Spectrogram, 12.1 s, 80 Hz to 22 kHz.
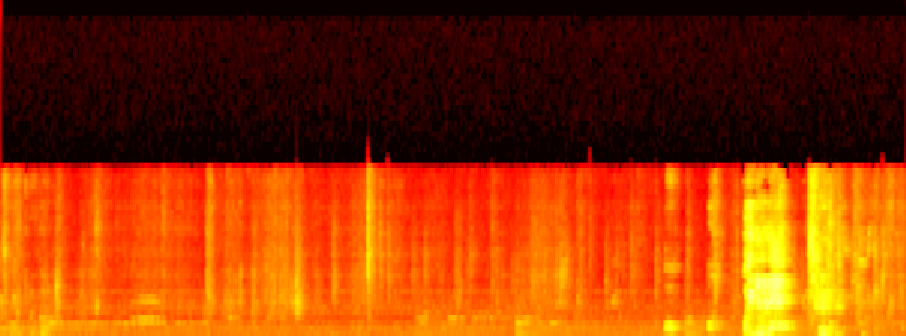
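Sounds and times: low steady hum: 0.0 - 12.0
scuffing and fabric rustling: 2.7 - 8.6.

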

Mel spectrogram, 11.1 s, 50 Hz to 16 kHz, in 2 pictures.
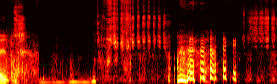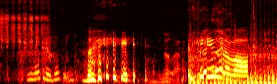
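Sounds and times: short wavering vocal sound: 1.4 - 3.5.

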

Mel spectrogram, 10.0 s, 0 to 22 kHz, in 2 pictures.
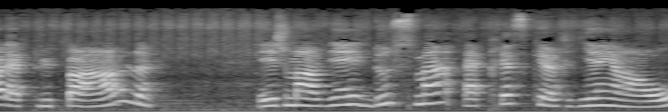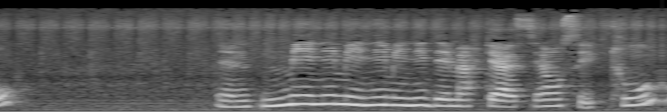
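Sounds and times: sponge rubbing on card: 0.0 - 10.0.

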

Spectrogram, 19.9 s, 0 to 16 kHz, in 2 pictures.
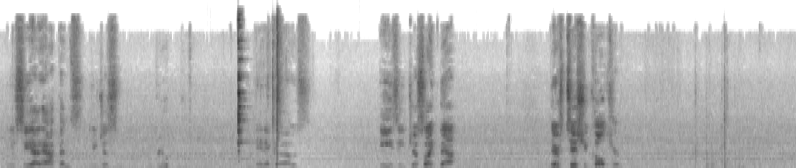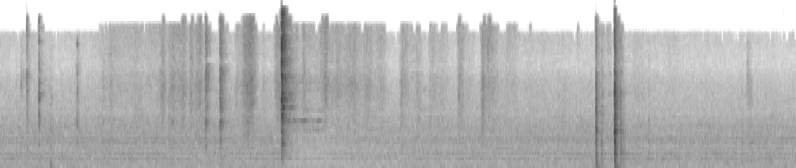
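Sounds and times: fan hum: 0.0 - 19.9.

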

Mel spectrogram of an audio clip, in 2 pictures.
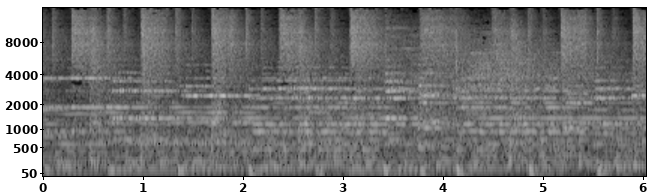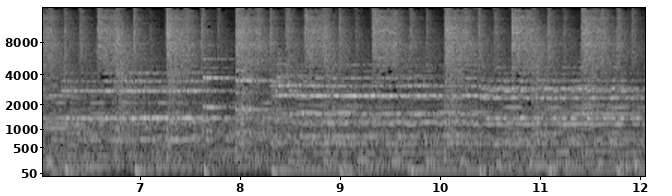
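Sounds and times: drum kit beat: 0.0 - 12.0
low bass pan notes: 0.0 - 12.0
steel band playing: 0.0 - 12.0.

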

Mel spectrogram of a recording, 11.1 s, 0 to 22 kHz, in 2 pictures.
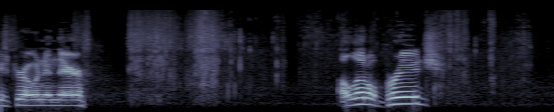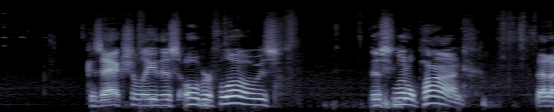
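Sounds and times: footsteps crunching dry leaves: 0.0 - 5.5, 6.8 - 8.7, 10.3 - 11.0.

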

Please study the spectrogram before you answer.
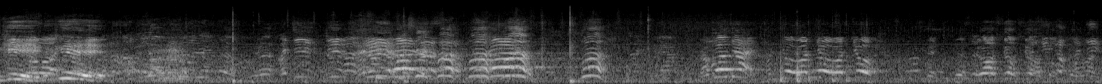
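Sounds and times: men shouting drawn-out calls: 0.0 - 8.8.

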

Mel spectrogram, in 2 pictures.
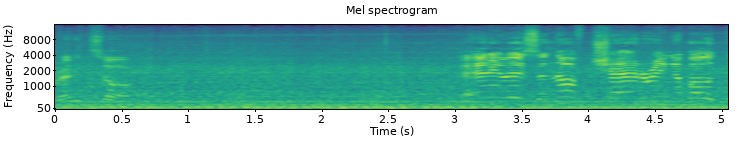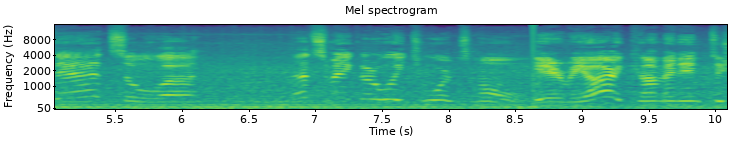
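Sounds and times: diesel truck engine hum: 0.0 - 10.0
road noise: 0.0 - 10.0.

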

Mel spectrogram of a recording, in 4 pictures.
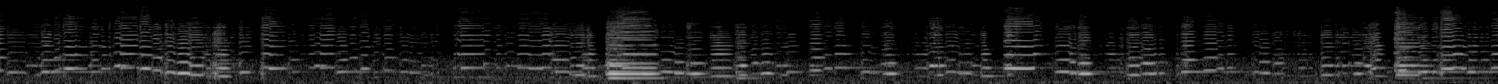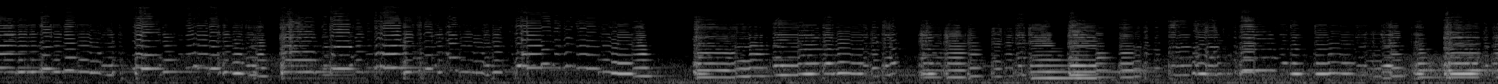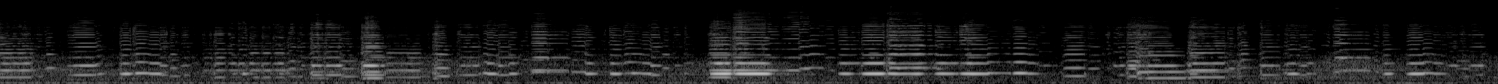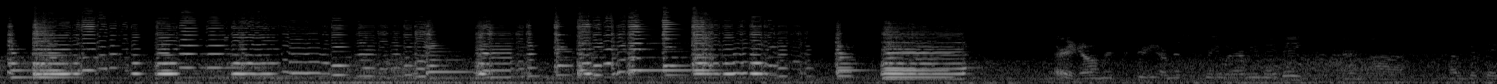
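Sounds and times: solo fiddle playing: 0.0 - 57.8.

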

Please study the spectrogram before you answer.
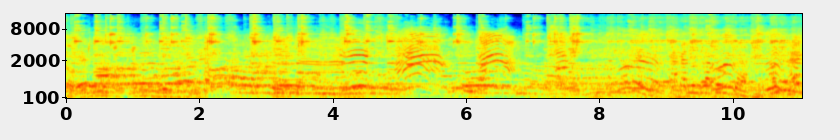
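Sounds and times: group devotional singing: 0.0 - 11.0.

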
